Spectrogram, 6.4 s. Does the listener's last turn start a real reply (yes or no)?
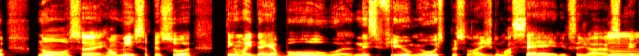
yes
